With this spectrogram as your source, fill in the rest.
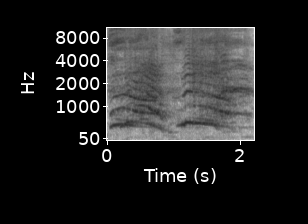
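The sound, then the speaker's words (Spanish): Two loud, close Wilhelm-style screams in quick succession, each a strained, high cry of about a second that bends upward then drops away, with no talking around them. “¿Se escucha el Wilhelm Scream?”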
